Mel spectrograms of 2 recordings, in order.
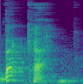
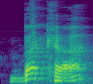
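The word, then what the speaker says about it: Bakkah: see it makkah became bakka makka became baka but how that can be you cannot change the name the answer is very simple becca is how it is pronounced for some people makkah it's how it's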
